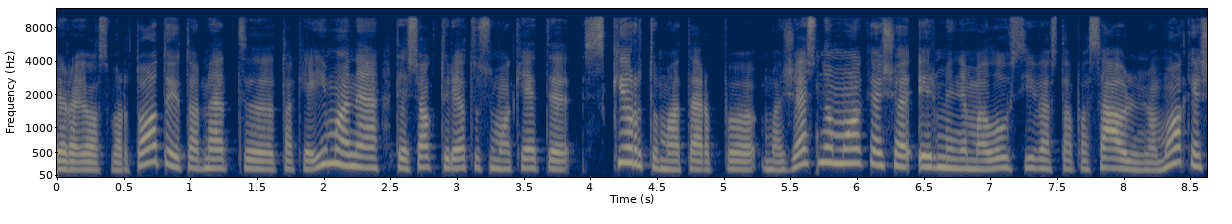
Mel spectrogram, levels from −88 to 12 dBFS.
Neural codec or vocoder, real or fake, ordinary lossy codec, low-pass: none; real; MP3, 96 kbps; 9.9 kHz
